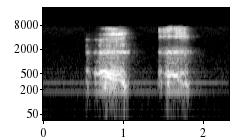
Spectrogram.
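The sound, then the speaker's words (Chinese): Two harsh, breathy bursts of coughing and throat clearing from a speaker with a cough at a Christian church gathering, fairly loud, the first slightly longer than the second, separated by a brief pause over a low steady hum. “好，那我今天也不能讲太多，因为咳嗽。”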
